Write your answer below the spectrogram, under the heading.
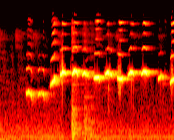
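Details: Male pet cockatiel singing for his mate: a low whistled note, then a quick series of about eight bright, clear whistles on a steady high pitch with slight rises and falls, over a faint low hum.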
